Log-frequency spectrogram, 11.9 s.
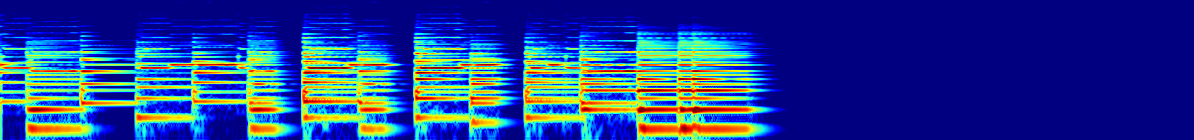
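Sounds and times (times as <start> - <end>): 
flute playing a triumphal march: 0.0 - 7.5.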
